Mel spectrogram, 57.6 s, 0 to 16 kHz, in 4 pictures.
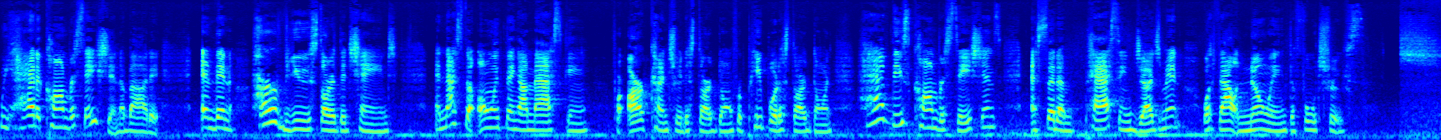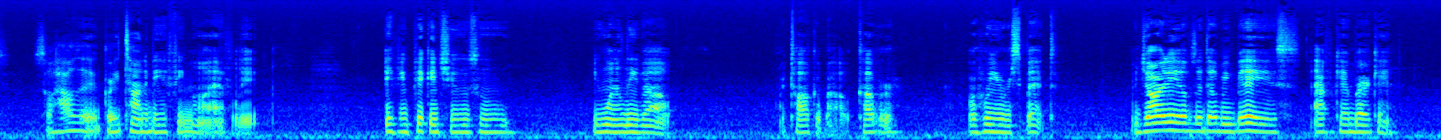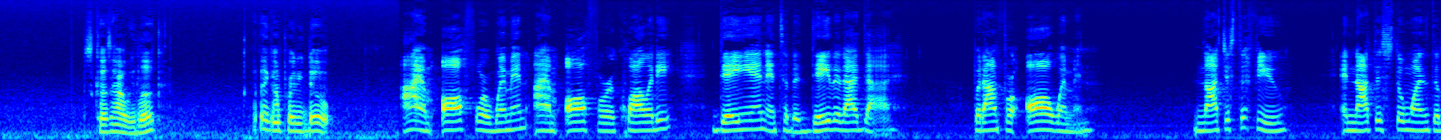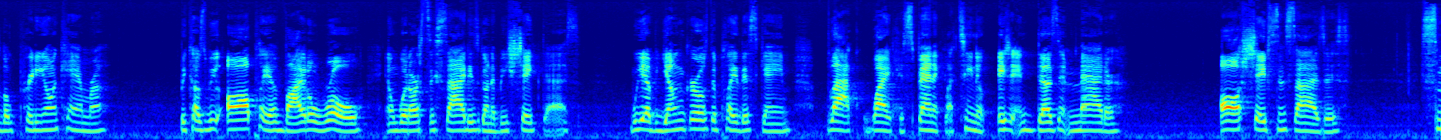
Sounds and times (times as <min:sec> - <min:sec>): Female speech, woman speaking: 0:00.0 - 0:13.7, 0:32.8 - 0:37.9, 0:38.6 - 0:39.8, 0:40.8 - 0:44.4, 0:45.0 - 0:49.0, 0:49.6 - 0:54.5, 0:55.4 - 0:56.8.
